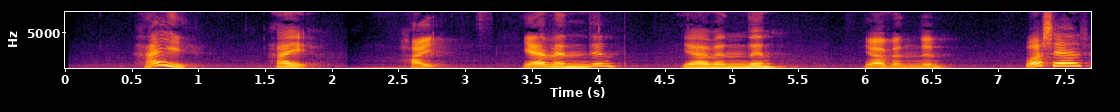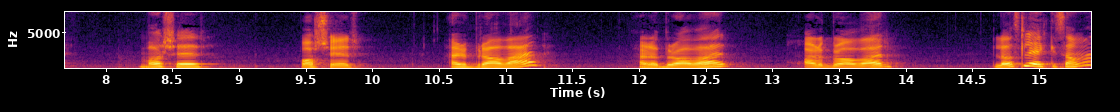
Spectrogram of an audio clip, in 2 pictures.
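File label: Norwegian woman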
